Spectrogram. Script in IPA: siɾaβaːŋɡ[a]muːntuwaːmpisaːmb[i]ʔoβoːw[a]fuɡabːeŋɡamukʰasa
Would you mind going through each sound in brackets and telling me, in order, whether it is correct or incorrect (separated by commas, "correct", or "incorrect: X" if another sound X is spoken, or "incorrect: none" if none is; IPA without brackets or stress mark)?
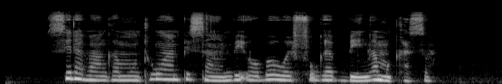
correct, correct, incorrect: e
